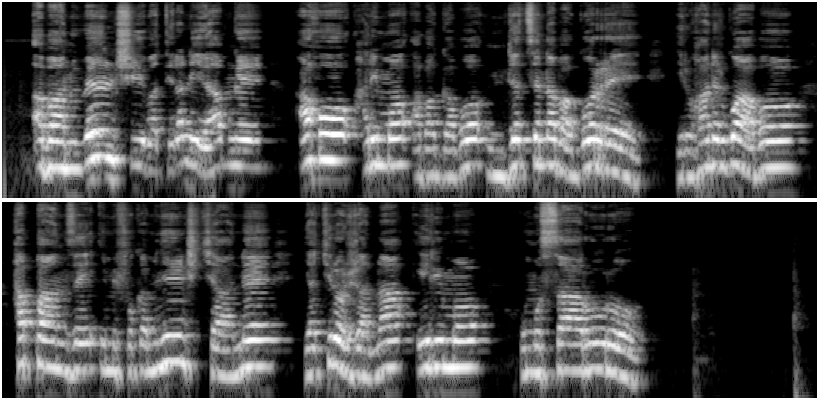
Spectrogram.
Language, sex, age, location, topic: Kinyarwanda, female, 25-35, Huye, agriculture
